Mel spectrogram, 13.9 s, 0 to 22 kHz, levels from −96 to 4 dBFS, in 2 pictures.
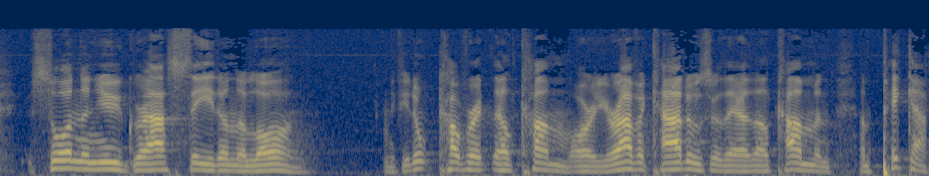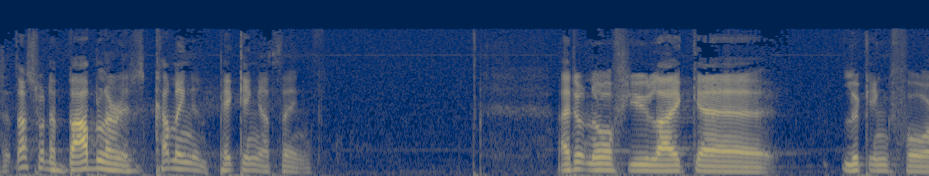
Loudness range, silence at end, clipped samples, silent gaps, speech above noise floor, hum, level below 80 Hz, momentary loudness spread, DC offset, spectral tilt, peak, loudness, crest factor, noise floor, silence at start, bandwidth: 8 LU; 0 s; under 0.1%; none; 36 dB; none; -50 dBFS; 14 LU; under 0.1%; -5.5 dB/octave; -8 dBFS; -27 LUFS; 20 dB; -64 dBFS; 0 s; 11.5 kHz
